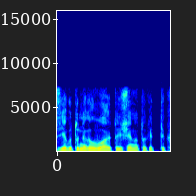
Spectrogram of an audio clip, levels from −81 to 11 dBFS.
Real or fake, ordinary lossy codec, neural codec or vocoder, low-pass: real; AAC, 64 kbps; none; 7.2 kHz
